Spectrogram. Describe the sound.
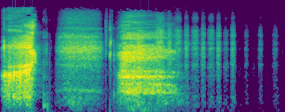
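A person makes exaggerated, loud sniffing sounds: two long, forceful inhales followed by a quick string of shorter sniffs that fade out. No one speaks.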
